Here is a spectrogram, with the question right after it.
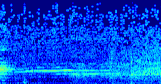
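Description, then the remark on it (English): Cats yowl and caterwaul in long, drawn-out wavering cries that overlap one another, sounding faint, with no one talking. “Oh, cats are going crazy again.”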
